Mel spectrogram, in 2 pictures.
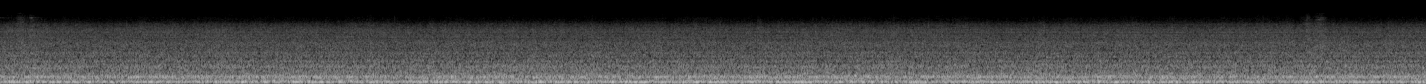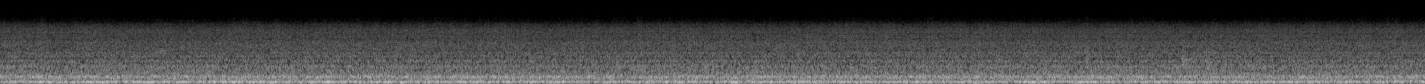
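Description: Steady rumble of trains running on rails, heard from inside a passenger car while a long freight train of tank and hopper cars rolls past alongside, with a low steady hum under it.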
